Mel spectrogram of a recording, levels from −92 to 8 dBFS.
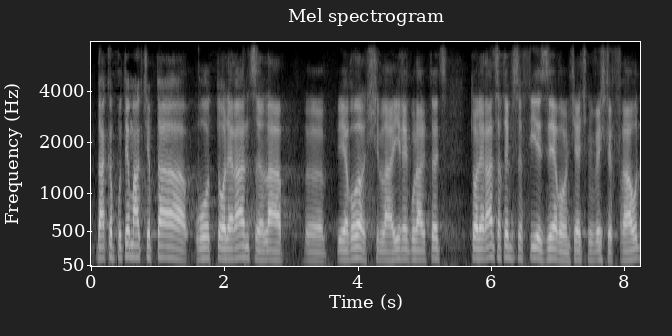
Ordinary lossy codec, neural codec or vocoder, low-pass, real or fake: Opus, 32 kbps; autoencoder, 48 kHz, 32 numbers a frame, DAC-VAE, trained on Japanese speech; 7.2 kHz; fake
